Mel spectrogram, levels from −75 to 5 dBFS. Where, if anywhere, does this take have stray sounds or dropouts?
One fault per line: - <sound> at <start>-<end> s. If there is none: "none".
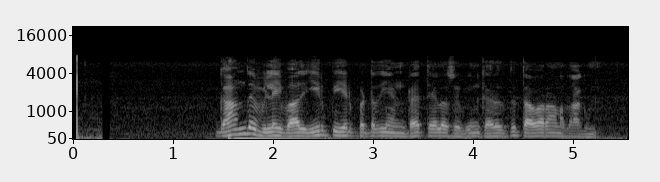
none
